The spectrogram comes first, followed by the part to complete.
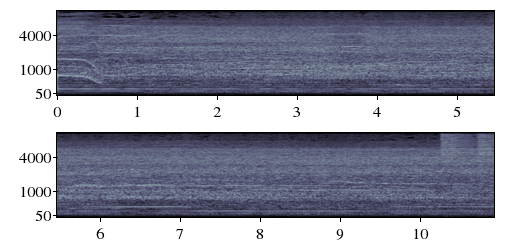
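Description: Live rock band's electric guitar playing a song intro, holding steady ringing notes in a repeating pattern, with a crowd cheering and whooping underneath.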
